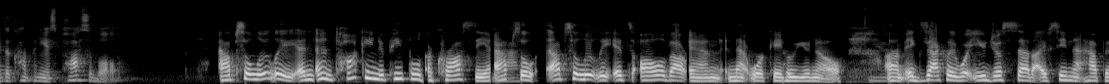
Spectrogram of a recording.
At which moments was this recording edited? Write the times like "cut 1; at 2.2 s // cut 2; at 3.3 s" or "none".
cut 1; at 3.1 s // cut 2; at 4.2 s // cut 3; at 4.9 s // cut 4; at 6.9 s // cut 5; at 7.8 s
